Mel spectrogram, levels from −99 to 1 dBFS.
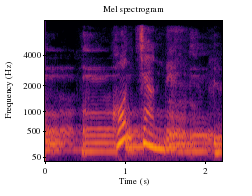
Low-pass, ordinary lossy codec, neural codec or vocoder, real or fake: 7.2 kHz; AAC, 48 kbps; codec, 16 kHz, 4 kbps, FunCodec, trained on LibriTTS, 50 frames a second; fake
